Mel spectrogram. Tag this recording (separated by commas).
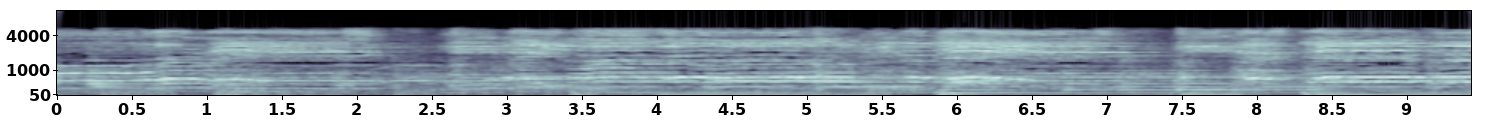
inside a public space, Music, Singing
